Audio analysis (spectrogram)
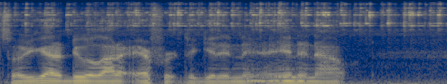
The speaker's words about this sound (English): Oh, that's my dog scratching.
